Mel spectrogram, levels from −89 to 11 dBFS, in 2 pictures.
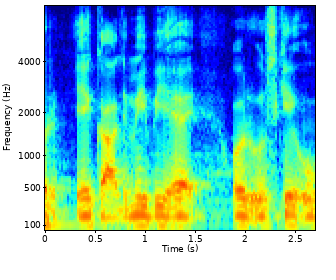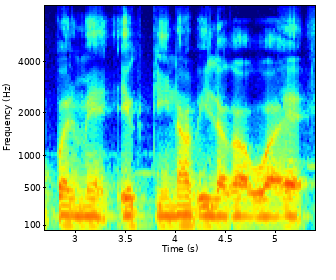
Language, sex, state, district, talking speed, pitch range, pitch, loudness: Hindi, male, Jharkhand, Ranchi, 155 wpm, 90-95 Hz, 90 Hz, -13 LUFS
